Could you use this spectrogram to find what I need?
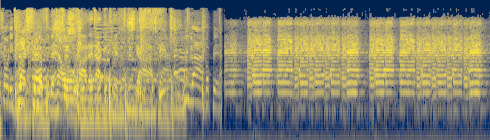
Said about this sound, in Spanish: Ahí está la alarma sonando.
